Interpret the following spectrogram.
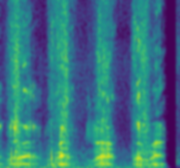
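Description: Voice-acted cartoon seal making a quick run of short vocal cries, about four in two seconds, over a low background rumble.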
